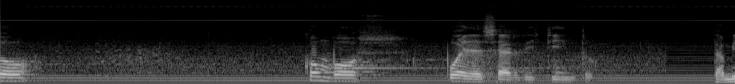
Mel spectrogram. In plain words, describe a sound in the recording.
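A middle-aged man speaks up loudly nearby.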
